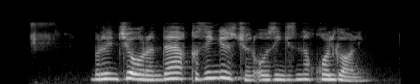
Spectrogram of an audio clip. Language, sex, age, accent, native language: Uzbek, female, under 19, Surxondaryo, Uzbek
